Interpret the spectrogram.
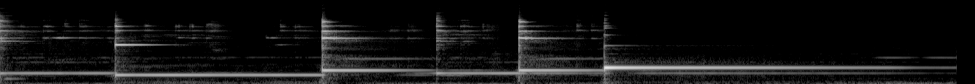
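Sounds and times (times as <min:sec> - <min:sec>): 
tropical steelpan melody: 0:00.0 - 0:09.6.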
